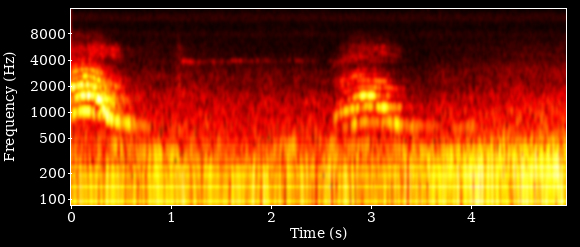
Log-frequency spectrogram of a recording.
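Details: Possibly fighting cats, yowling continuously for about two hours: a loud falling wail, then after a pause a second rising, arched cry, with low rumbling background noise throughout.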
